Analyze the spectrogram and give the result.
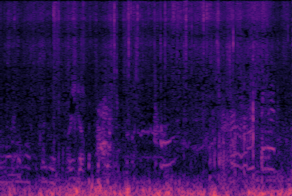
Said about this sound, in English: Chickens are going nuts.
